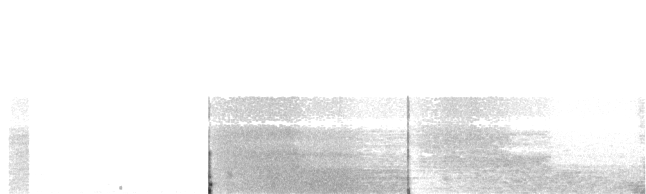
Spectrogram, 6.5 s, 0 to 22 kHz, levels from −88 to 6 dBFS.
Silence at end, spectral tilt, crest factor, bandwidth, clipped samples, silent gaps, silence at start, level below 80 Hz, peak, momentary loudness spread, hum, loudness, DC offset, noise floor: 2.35 s; -5 dB/octave; 36 dB; 11.5 kHz; under 0.1%; none; 2.1 s; -70 dBFS; 0 dBFS; 27 LU; none; -31 LUFS; under 0.1%; -87 dBFS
